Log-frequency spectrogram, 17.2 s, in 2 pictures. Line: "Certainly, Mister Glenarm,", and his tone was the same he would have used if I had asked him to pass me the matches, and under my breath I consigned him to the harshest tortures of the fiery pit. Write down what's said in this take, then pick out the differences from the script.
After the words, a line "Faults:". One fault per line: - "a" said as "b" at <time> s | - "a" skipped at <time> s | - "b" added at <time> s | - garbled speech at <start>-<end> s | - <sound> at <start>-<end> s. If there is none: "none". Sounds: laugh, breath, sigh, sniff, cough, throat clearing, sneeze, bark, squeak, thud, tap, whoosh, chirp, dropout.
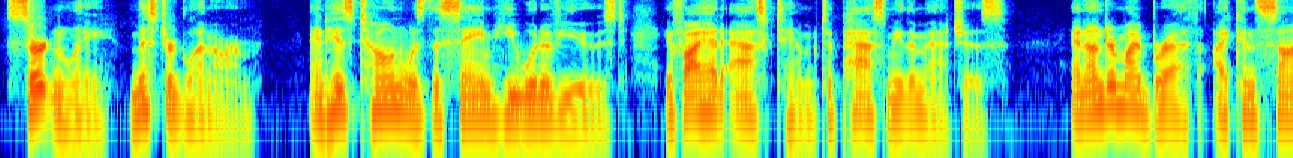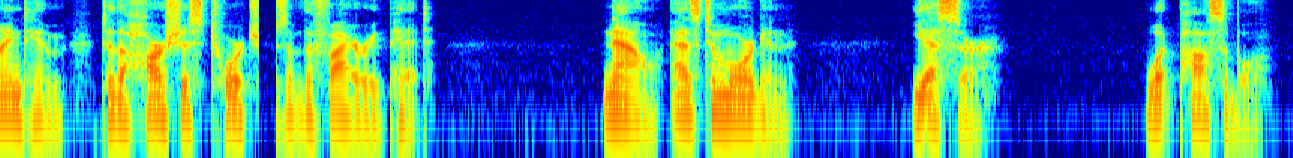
"Certainly, Mister Glenarm,", and his tone was the same he would have used if I had asked him to pass me the matches, and under my breath I consigned him to the harshest tortures of the fiery pit. "Now, as to Morgan," "Yes, sir." "What possible
Faults:
- dropout at 10.3-10.5 s
- "Now as to Morgan Yes sir What possible" added at 12.6 s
